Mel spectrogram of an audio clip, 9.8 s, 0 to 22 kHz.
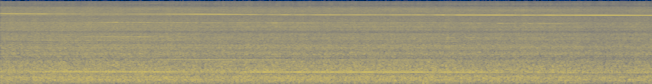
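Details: JetCat RC jet turbine after repair of starter clutch, worn bearings and deformed NGV causing blade rub: auto-start completes, steady even roar with constant high whistle, no surging or popping; idle exhaust temperature under 500°C, healthy.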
